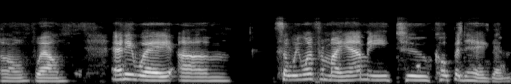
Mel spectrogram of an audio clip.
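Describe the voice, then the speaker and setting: Ordinary pitch variation in a plain, everyday voice. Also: woman, medium pitch for a woman, fairly slow pace. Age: 60s. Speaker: cruise travel agent. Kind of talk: casual chat.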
